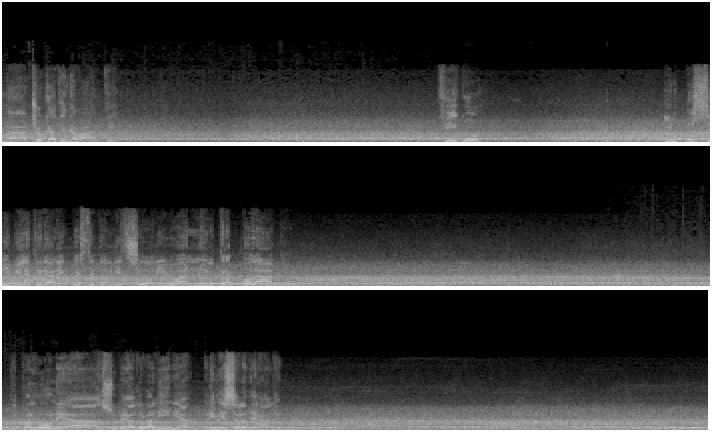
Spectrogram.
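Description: A stadium crowd roars and chants throughout.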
